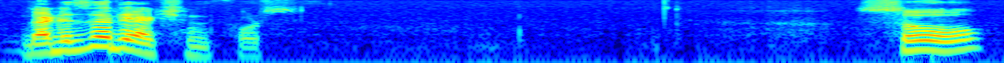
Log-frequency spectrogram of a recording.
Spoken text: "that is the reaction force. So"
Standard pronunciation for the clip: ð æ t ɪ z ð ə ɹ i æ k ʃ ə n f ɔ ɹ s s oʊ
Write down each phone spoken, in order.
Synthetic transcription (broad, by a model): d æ t ɪ z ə ɹ i æ k ʃ ə n f ɔ ɹ s s oʊ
